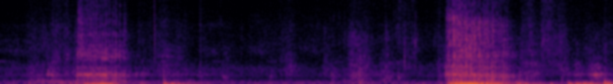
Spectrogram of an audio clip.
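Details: An adult imitating snoring, not asleep, to a German Shepherd: two loud, rough snoring snorts, with the dog's snuffles and small vocal sounds between them.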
